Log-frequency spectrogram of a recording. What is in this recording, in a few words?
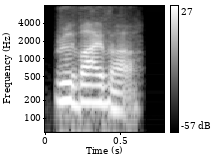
"reviver", Indian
